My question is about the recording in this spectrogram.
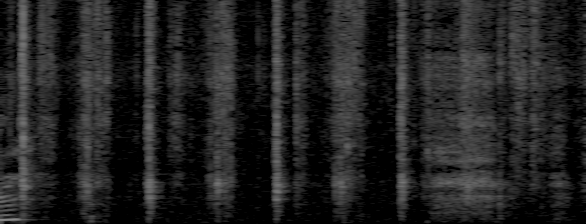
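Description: A tarot deck being shuffled by hand: soft, short snaps of the cards roughly every half second, then a longer rustle of cards about three seconds in.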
